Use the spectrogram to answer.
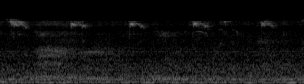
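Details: Three-day-old sparrow nestlings in a bird house, fed insects by both parents: soft, very high, thin peeps spaced roughly every half second, quiet against a hissy background.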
